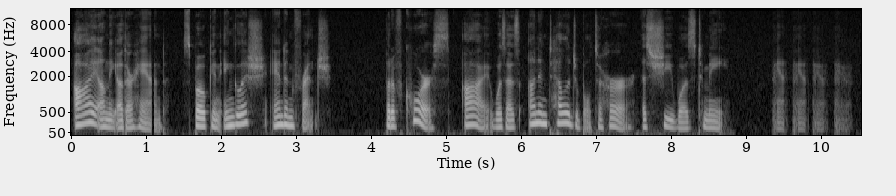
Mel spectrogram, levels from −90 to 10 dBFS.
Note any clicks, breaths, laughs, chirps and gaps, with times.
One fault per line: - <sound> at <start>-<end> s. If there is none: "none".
- dropout at 1.1-1.1 s
- laugh at 9.3-10.4 s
